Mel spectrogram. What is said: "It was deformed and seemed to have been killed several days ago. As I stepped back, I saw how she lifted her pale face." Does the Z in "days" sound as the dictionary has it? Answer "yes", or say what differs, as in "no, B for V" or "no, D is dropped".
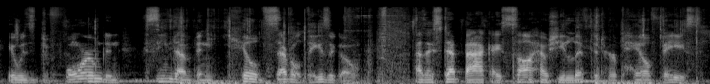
yes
